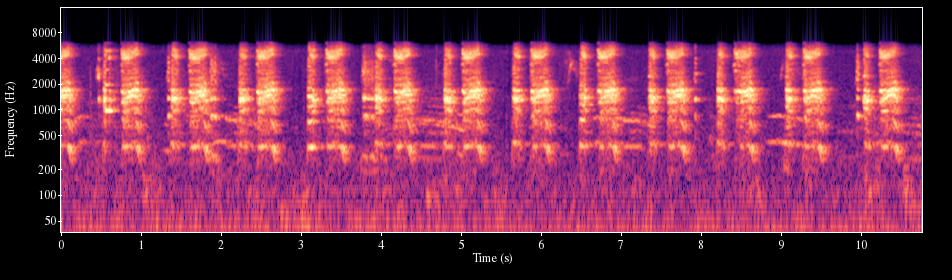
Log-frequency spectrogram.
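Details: Guineafowl at a farm in New Hampshire giving harsh, grating calls in quick, steady pairs, over and over.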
